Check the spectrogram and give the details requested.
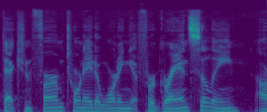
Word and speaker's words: Grand Saline: Multiple folks are saying Grand Saline, Texas is pronounced Grand Seline.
